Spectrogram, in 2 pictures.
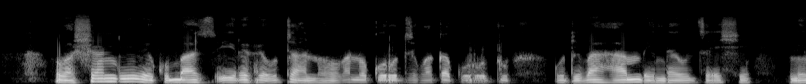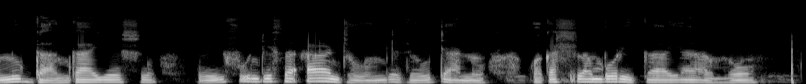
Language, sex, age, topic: Ndau, male, 18-24, health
